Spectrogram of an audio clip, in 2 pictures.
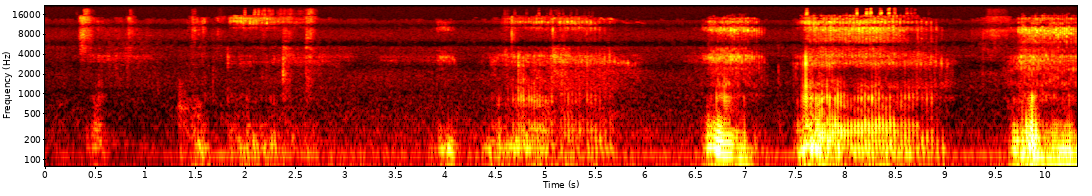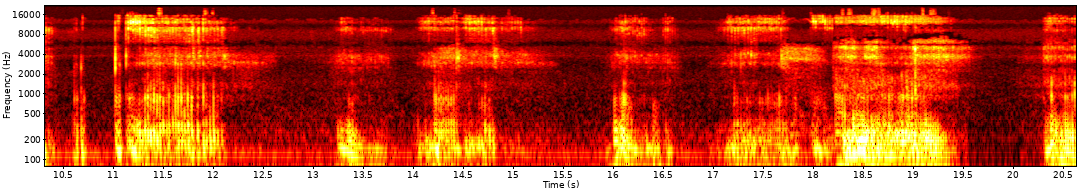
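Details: Sleeping baby snoring during a daytime nap, with soft, rough snoring noises on each breath, uneven in strength, over a quiet room hum.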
